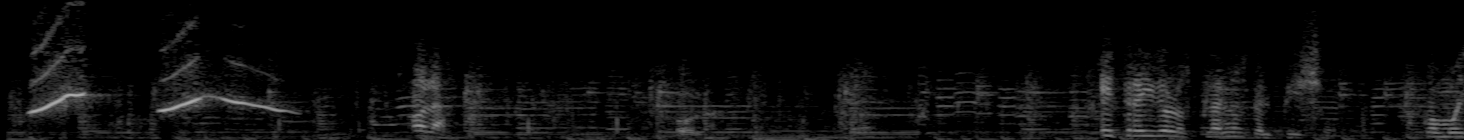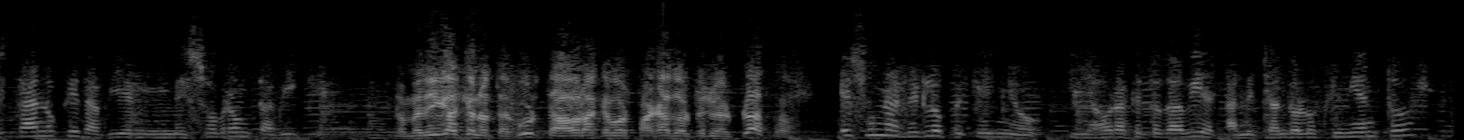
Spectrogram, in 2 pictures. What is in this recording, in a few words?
spanish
